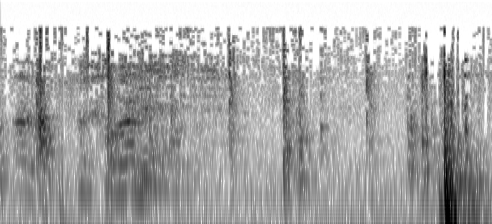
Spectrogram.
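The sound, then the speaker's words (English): A door is pushed open by someone barging in without knocking, amid a series of sharp clicks and clunks, ending in one louder, heavier thud, with faint muffled voices underneath. “Here, who are you barging in without knocking?”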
